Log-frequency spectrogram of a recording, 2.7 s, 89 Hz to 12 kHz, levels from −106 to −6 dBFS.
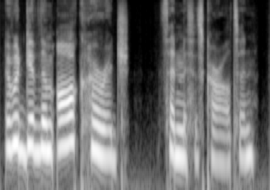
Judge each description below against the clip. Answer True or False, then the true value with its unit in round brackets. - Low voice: False (235 Hz)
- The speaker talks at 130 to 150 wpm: False (200 wpm)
